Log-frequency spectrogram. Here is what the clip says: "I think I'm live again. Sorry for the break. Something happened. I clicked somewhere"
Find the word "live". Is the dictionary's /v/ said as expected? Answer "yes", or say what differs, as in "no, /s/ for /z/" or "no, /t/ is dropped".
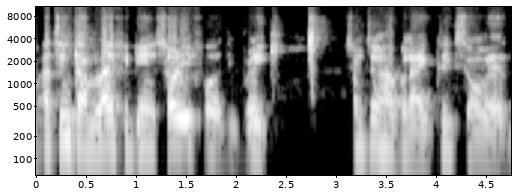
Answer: no, /f/ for /v/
